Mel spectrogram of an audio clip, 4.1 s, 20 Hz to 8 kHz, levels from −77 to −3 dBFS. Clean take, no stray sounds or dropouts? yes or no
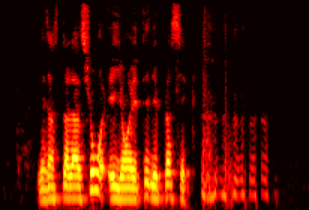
no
